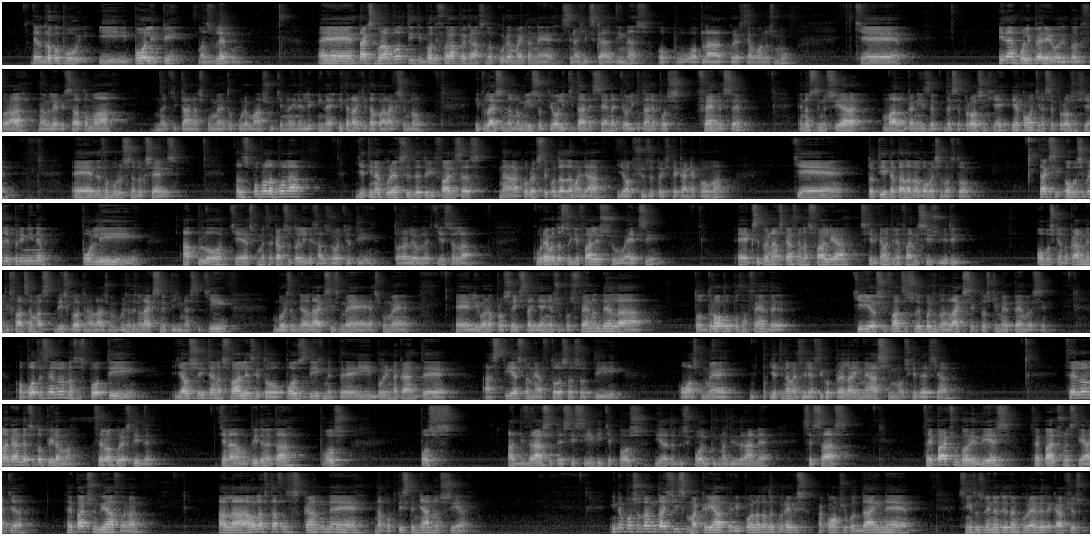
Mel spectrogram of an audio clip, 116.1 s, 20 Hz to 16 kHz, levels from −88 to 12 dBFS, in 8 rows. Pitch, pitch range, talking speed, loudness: 125 Hz, 115-140 Hz, 165 wpm, -29 LUFS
